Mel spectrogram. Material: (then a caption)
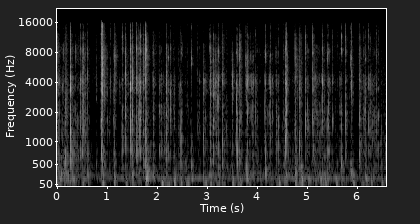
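Plastic. Both hands type steadily with their fingertips on a black plastic full-size computer keyboard resting on a desk, tapping the plastic keys. A fast, uneven stream of short, bright clicks and clacks comes through, each dying away almost instantly, with a faint steady low hum underneath.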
